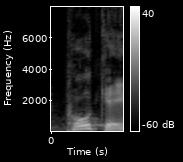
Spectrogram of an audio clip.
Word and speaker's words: pulque: And I understand that there are these boutique varieties now of pulque, which are starting, I've been told, to make a comeback in terms of, people wanting to try some of these exotic beverages.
